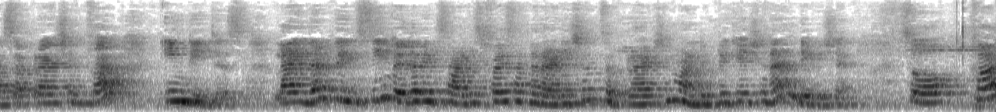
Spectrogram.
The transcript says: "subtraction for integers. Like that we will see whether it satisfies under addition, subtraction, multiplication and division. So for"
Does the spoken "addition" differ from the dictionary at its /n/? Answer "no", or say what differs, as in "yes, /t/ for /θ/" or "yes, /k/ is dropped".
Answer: yes, /l/ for /n/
